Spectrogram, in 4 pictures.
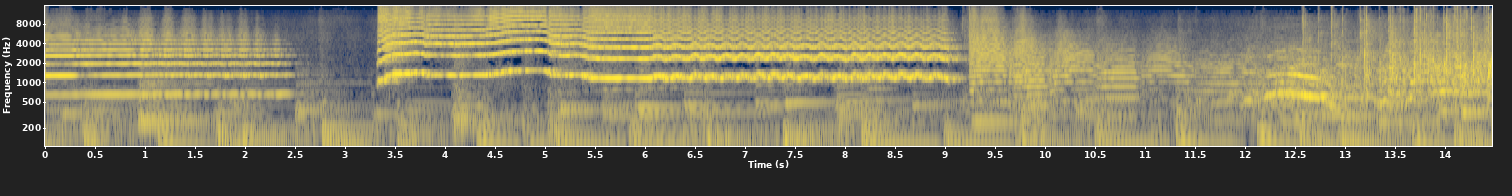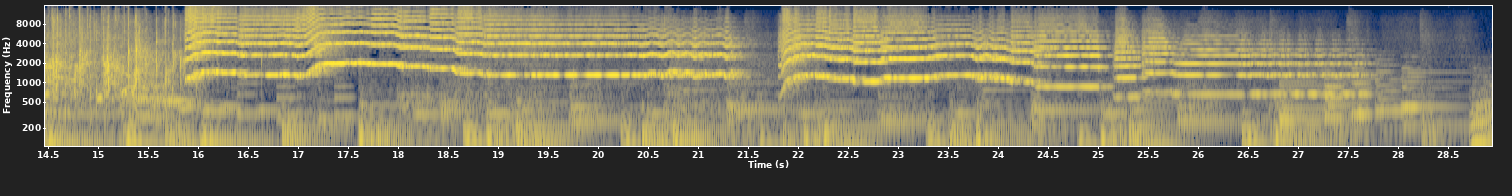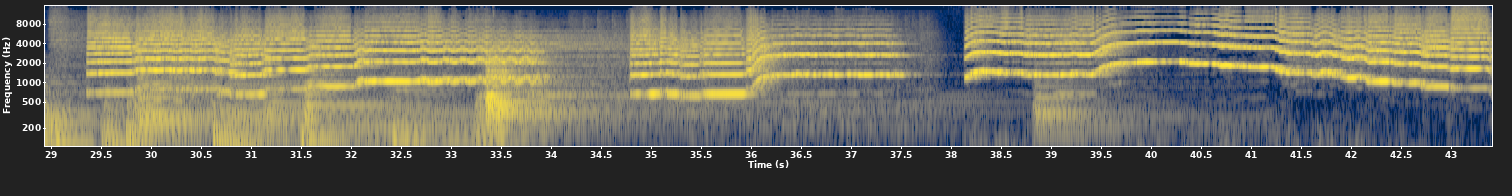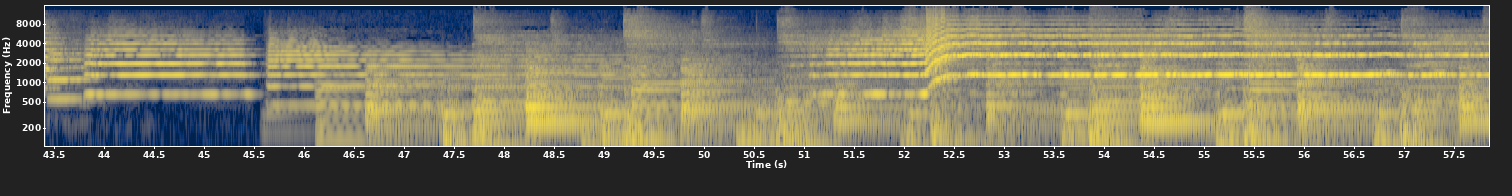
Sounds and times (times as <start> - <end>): Trumpet: 0.0 - 57.8.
